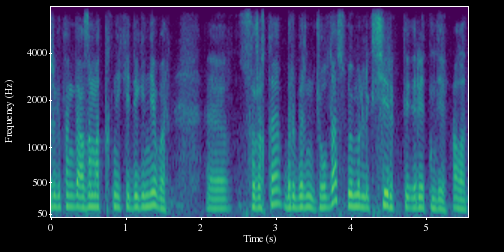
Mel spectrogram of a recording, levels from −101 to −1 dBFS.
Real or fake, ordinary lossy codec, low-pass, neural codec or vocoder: real; Opus, 16 kbps; 7.2 kHz; none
